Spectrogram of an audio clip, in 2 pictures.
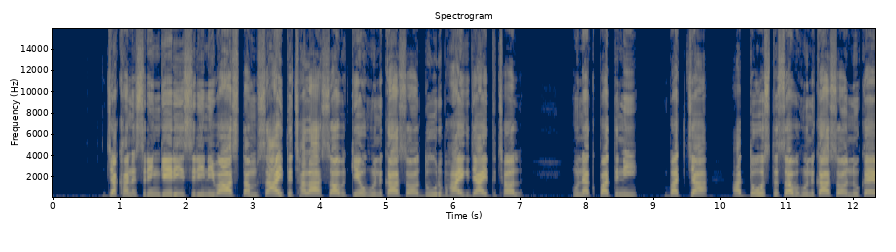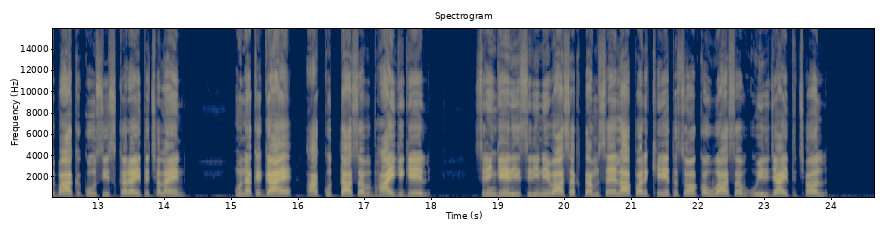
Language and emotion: Maithili, neutral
